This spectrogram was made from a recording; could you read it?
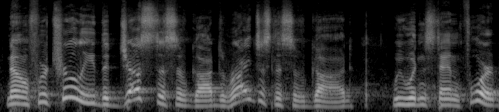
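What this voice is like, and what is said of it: Strong, hard-to-follow accent. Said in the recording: “I can see you're still getting used to my accent. ... You'll start understanding the more we go on.”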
